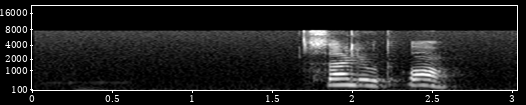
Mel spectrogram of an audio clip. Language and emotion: Russian, neutral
